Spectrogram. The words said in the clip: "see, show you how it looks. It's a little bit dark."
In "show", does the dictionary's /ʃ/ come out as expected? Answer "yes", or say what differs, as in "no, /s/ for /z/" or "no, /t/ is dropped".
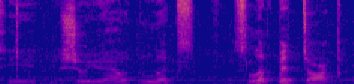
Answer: yes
